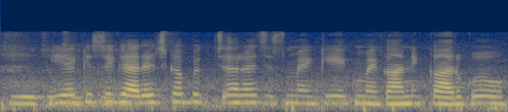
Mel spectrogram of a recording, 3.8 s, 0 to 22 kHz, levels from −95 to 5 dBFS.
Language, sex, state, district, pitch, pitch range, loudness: Hindi, female, Uttarakhand, Tehri Garhwal, 230 Hz, 220-245 Hz, -22 LUFS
